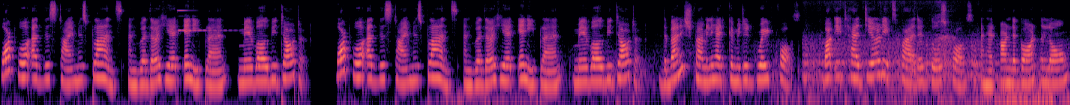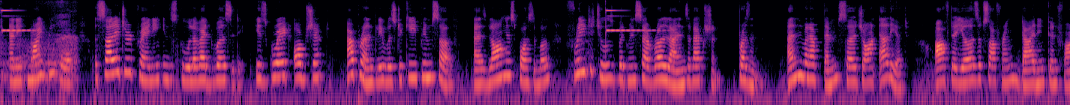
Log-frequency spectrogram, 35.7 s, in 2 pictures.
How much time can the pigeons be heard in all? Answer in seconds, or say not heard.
not heard.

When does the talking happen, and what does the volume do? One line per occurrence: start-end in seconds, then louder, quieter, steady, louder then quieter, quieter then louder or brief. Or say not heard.
0.0-35.6 steady.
